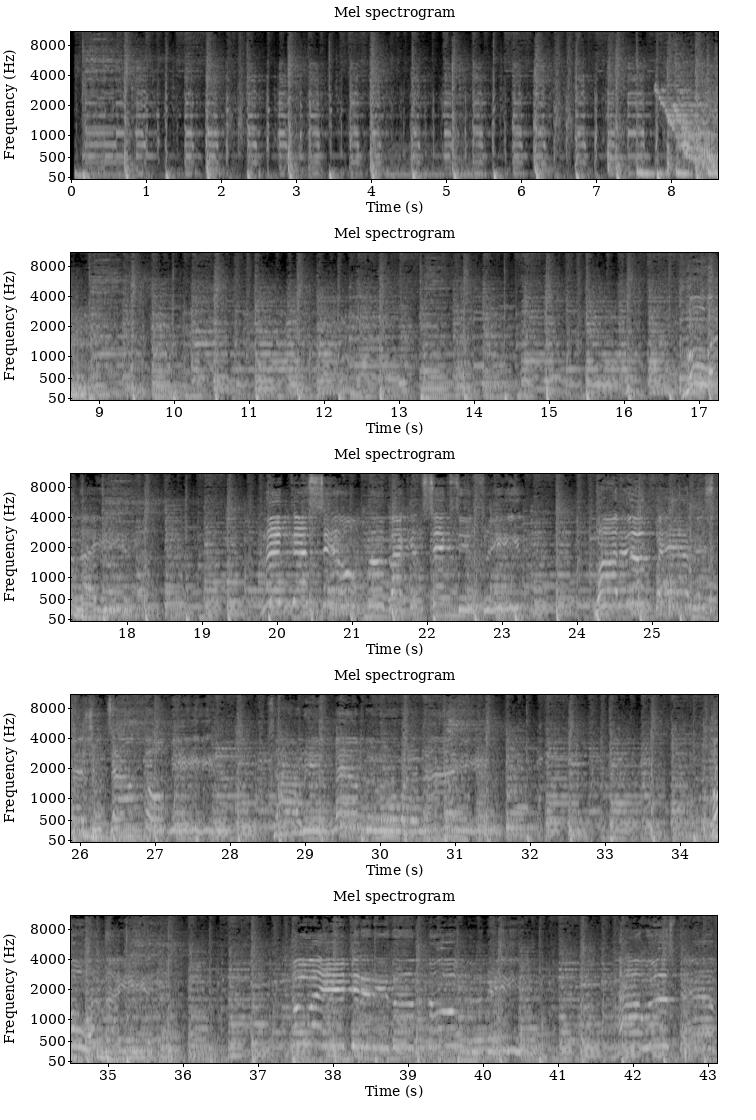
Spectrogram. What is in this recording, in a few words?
Solo Live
